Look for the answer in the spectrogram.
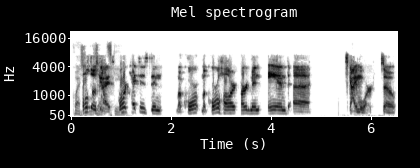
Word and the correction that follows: Mecole: You keep saying Hardman's name wrong. And it's the way you properly say it is fun. So you should say it right. – Mercole? – Mecole. – Mecole. – Is there an R there, isn't there? – No, it's not. It's Mecole Hardman.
